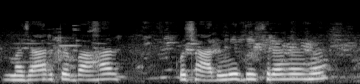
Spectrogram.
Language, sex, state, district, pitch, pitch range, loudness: Hindi, female, Jharkhand, Ranchi, 240 Hz, 225-255 Hz, -13 LUFS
